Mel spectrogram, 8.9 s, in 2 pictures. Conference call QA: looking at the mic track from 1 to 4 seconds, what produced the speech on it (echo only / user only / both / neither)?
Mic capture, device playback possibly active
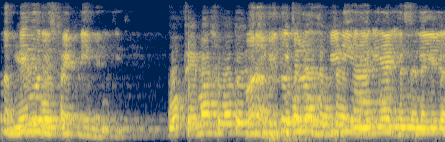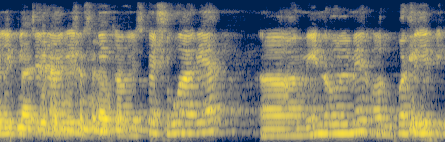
both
